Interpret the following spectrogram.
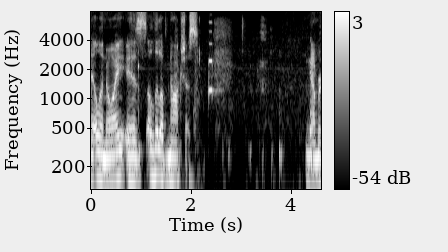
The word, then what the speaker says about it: Illinois: I also feel that silent S on Illinois is a little obnoxious.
